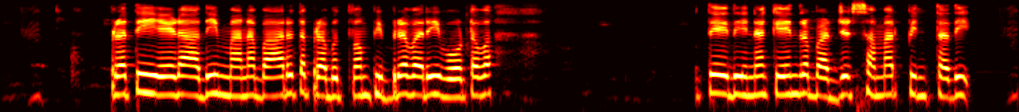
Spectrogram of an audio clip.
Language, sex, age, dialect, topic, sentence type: Telugu, female, 31-35, Telangana, banking, statement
